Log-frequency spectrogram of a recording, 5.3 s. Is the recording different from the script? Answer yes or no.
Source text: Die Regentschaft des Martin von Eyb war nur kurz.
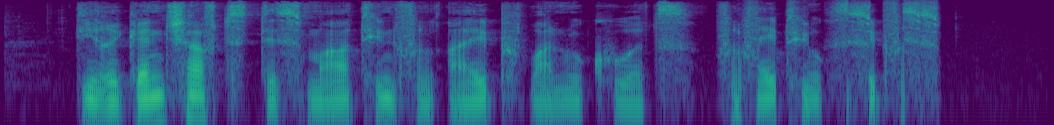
yes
